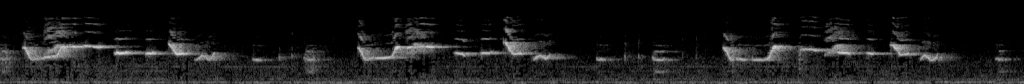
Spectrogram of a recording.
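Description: A cockatiel whistling the same short tune three times, each phrase a run of sliding, rising and falling notes about two seconds long.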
